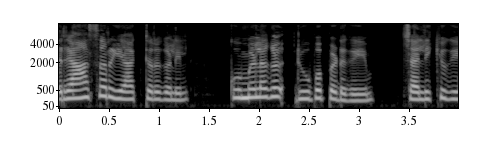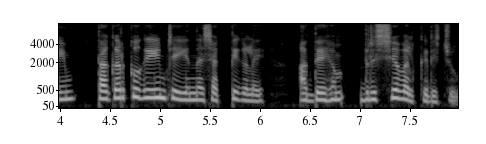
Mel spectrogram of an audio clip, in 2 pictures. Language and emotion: Malayalam, neutral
